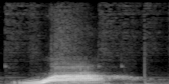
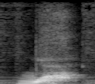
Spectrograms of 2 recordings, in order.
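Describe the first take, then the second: First: The syllable ends with an added u glide. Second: The syllable ends cleanly and short, without glide. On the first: The speaker calls it wrong. "by adding extra u at the end" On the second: The speaker calls it right. "wa is clean and short"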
